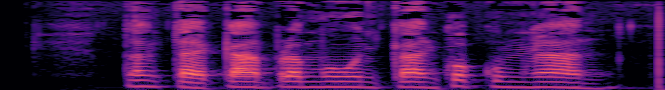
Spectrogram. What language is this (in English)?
Thai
